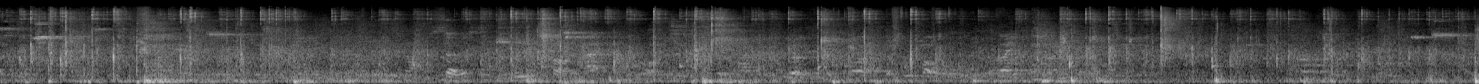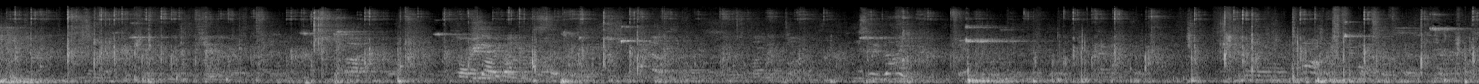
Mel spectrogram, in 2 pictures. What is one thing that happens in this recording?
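A table tennis ball clicks back and forth on bats and table in a large echoing hall.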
